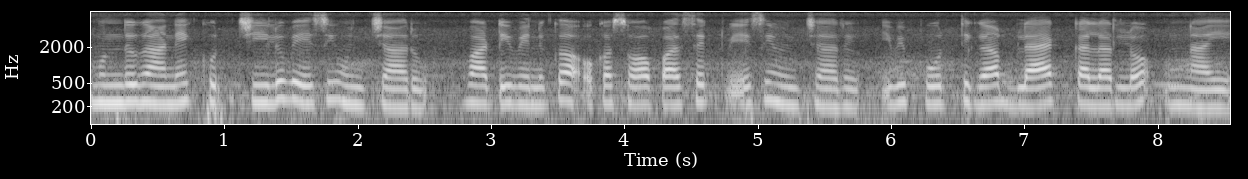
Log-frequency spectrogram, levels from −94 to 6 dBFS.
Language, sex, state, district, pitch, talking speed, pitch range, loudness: Telugu, female, Andhra Pradesh, Srikakulam, 225 Hz, 110 wpm, 210-235 Hz, -14 LUFS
